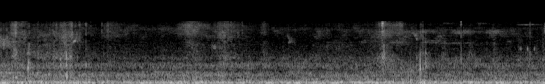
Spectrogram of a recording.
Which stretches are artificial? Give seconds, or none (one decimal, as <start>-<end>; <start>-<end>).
0.0-1.4; 1.8-5.0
